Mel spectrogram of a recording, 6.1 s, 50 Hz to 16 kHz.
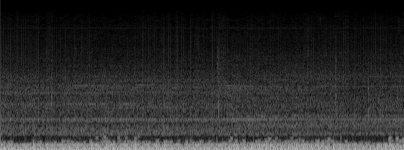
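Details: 1999 Lincoln Town Car with a loud stock exhaust, start up: deep, steady exhaust rumble at an even idle, about three pulses a second, no misses or ticks; healthy.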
